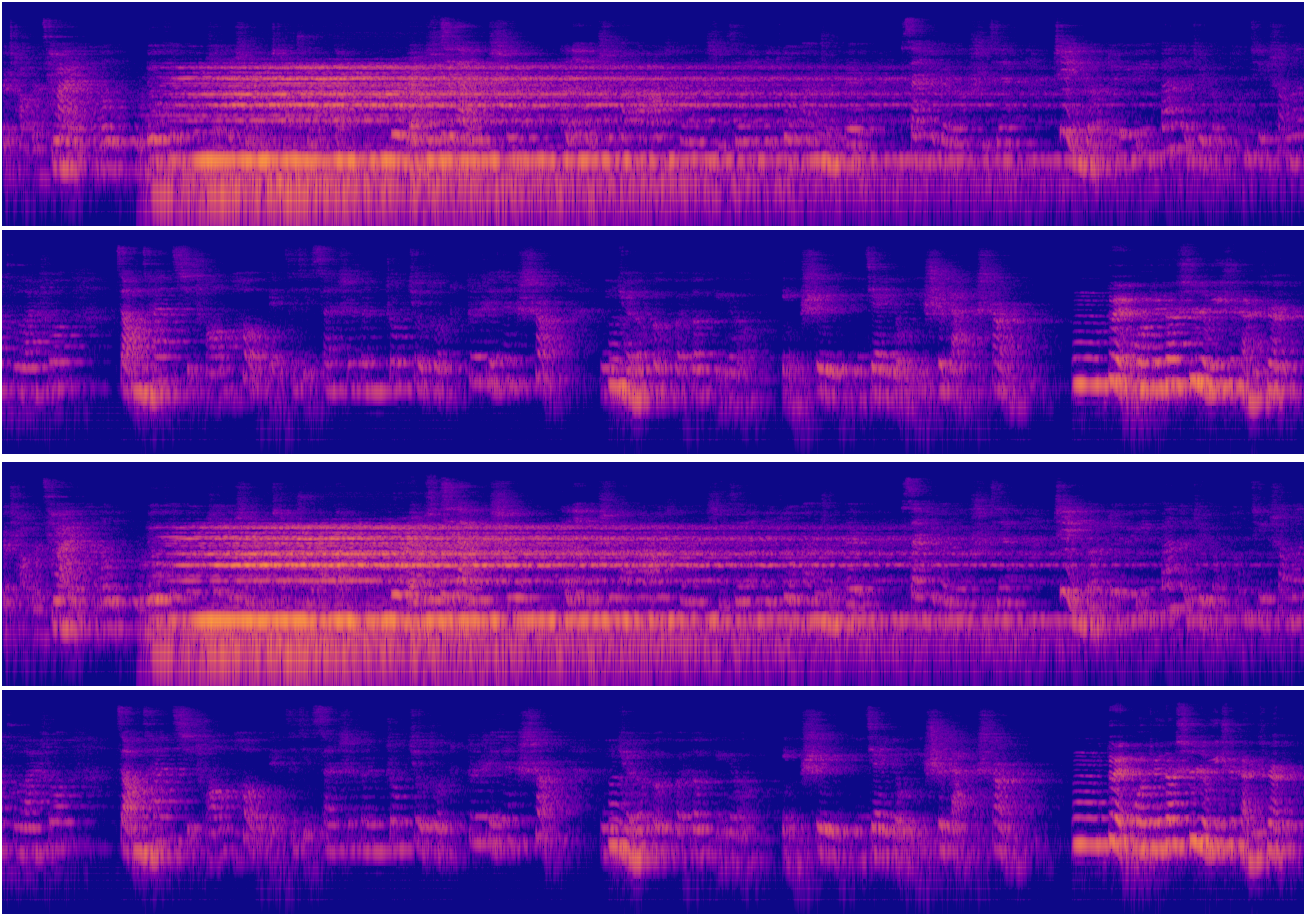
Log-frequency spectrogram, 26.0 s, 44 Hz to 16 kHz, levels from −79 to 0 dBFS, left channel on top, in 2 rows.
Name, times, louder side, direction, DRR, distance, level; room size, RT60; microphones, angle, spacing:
voice 1, 0.0-20.5 20.8-23.2, equal, 15° left, -6 dB, 4.2 m, -44 dB
sound 1, 1.4-12.5, right 2 dB, 10° right, 3.8 m, -30 dB
voice 2, 3.9-4.6 8.1-8.4 10.6-11.0 14.3-14.6 19.1-19.4 23.7-25.9, equal, 30° right, -4 dB, 2.8 m, -35 dB
9.6 x 8.3 x 7.2 m, 1.1 s
head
